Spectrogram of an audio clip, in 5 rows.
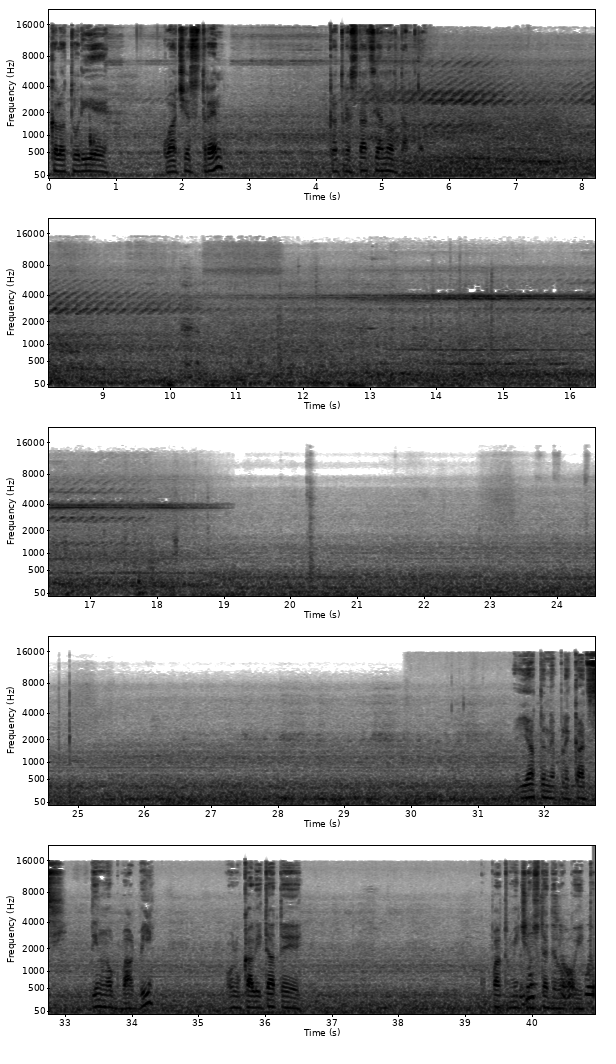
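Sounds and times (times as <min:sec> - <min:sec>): train motor and brake whine: 0:00.0 - 0:20.6, 0:30.0 - 0:40.9
train rumble inside carriage: 0:00.0 - 0:40.9.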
